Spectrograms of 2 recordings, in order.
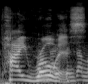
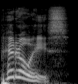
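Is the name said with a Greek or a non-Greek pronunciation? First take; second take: non-Greek; Greek. First: The name is said with a non-Greek pronunciation. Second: The name is said with a Greek pronunciation. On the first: This is how a character says it. The speaker calls it wrong. "But Bell says Pyrois" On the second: This is the intended pronunciation. The speaker calls it right. "They're saying like the actual Greek pronunciation"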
